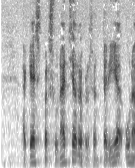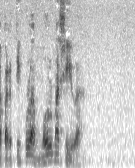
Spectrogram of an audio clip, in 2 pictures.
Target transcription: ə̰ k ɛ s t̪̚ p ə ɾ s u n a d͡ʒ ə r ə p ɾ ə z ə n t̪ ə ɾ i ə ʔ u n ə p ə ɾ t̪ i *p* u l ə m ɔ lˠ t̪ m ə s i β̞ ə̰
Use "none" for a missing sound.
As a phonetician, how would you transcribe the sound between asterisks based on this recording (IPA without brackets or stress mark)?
k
